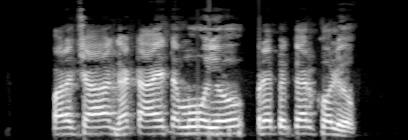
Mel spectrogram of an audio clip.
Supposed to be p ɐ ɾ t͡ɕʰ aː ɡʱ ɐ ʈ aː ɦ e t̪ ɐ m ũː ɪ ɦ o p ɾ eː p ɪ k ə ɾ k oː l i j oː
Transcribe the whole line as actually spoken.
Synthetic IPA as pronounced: p ɐ ɾ t͡ɕʰ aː ɡʱ ɐ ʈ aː ɦ e t̪ ɐ m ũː ɪ ɦ o p ɾ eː p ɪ k ə ɾ kʰ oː l i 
